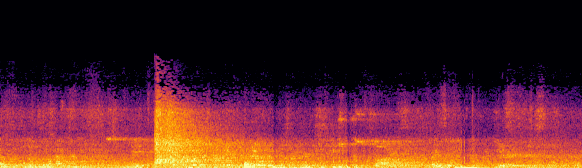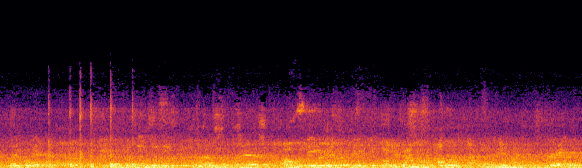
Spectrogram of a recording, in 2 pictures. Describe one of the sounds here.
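A crowd of young men and women chatters in a large echoing hall.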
